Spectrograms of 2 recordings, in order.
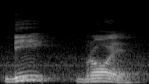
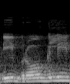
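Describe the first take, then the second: First: The surname is said without a g sound. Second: The surname is said with a g sound. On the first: The speaker calls it right. "ये डी ब्रॉय है" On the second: The speaker calls it wrong. "कुछ गलत pronounce करते हैं"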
